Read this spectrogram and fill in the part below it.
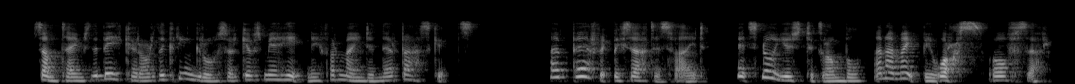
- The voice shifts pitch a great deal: Yes, wide, 6.0 semitones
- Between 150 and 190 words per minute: Yes, average, 165 wpm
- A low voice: No, high, 190 Hz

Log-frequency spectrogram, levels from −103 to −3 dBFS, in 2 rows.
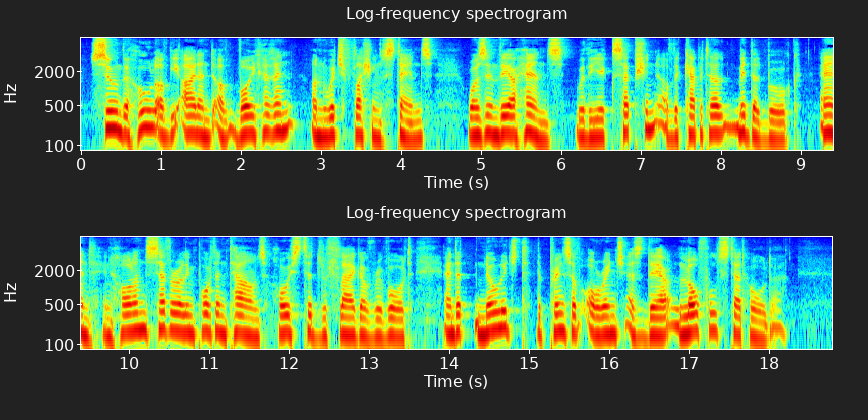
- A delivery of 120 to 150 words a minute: Yes, average, 140 wpm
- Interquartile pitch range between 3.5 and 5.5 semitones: No, average, 3.0 semitones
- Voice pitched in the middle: Yes, medium, 160 Hz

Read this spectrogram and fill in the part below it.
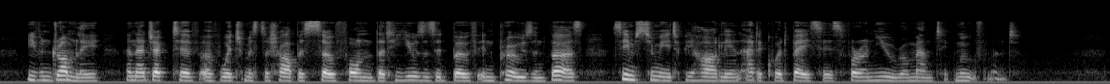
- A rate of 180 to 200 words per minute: Yes, average, 185 wpm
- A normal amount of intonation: No, narrow, 2.1 semitones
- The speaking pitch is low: No, medium, 175 Hz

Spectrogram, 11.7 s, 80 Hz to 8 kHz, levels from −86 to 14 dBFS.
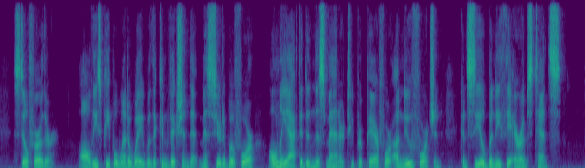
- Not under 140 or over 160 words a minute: Yes, average, 155 wpm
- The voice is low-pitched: Yes, low, 115 Hz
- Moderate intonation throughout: Yes, average, 3.8 semitones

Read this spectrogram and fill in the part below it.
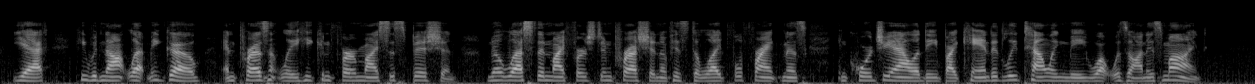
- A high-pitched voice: No, medium, 175 Hz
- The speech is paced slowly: No, average, 160 wpm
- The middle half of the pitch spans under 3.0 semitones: Yes, narrow, 2.6 semitones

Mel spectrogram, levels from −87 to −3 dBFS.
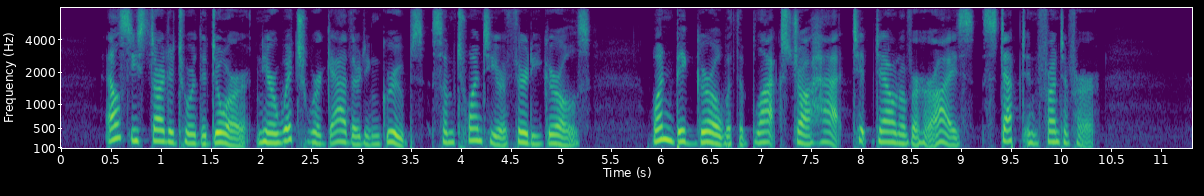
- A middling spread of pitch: Yes, average, 3.6 semitones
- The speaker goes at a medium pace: Yes, average, 180 wpm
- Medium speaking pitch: No, high, 205 Hz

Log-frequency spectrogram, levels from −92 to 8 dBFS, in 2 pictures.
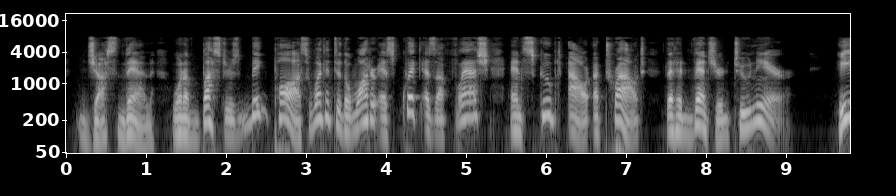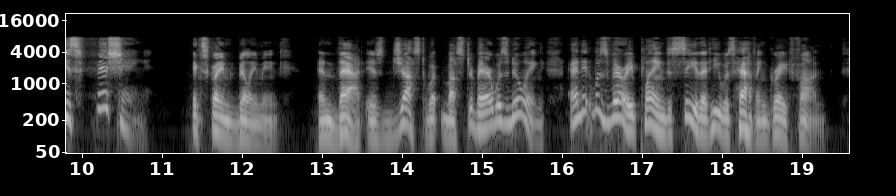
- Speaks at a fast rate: No, average, 160 wpm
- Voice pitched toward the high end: No, low, 125 Hz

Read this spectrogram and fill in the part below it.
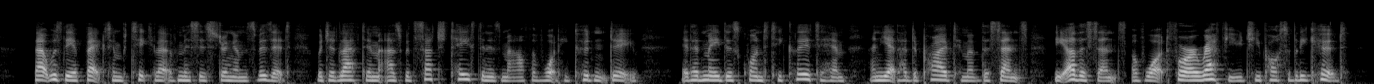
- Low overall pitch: No, high, 190 Hz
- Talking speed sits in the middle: No, fast, 235 wpm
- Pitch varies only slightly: Yes, narrow, 2.1 semitones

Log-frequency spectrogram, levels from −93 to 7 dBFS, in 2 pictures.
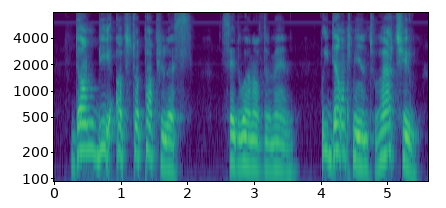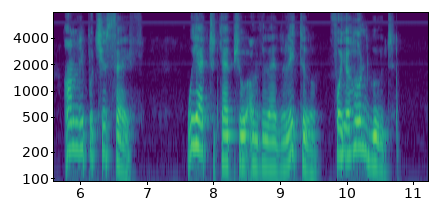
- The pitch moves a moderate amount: No, wide, 6.8 semitones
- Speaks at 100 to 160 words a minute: No, average, 170 wpm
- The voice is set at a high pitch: No, medium, 155 Hz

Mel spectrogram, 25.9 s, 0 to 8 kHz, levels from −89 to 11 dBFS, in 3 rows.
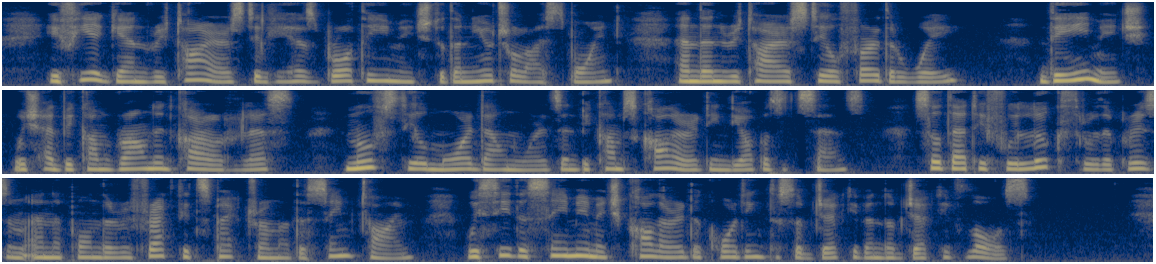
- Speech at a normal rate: Yes, average, 155 wpm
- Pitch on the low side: No, medium, 180 Hz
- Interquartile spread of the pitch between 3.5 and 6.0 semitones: No, average, 2.9 semitones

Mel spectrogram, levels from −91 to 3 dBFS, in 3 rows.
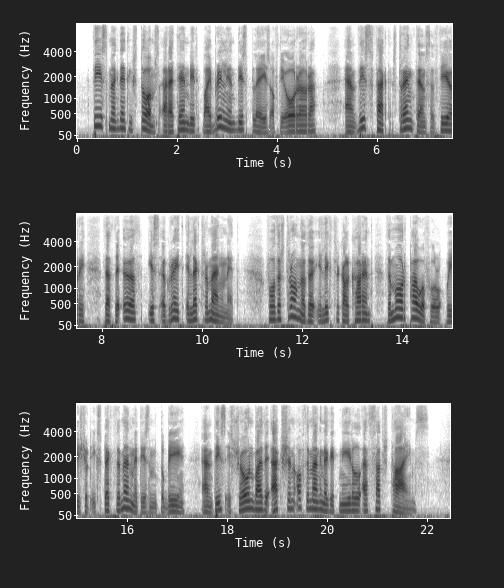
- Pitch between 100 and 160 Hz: Yes, low, 135 Hz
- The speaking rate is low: No, average, 145 wpm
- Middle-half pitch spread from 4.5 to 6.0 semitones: Yes, wide, 5.5 semitones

